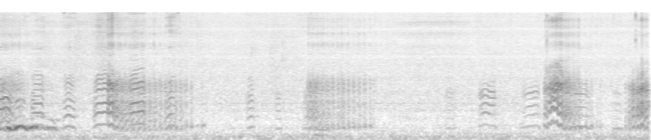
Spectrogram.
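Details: Field-line Labrador Retriever pup, nine days old, growling while stroked in a hand: a low wavering rumble at first, then bursts of squeaky, strained grunts and whines, with quiet indoor background.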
